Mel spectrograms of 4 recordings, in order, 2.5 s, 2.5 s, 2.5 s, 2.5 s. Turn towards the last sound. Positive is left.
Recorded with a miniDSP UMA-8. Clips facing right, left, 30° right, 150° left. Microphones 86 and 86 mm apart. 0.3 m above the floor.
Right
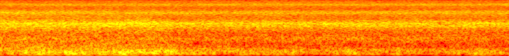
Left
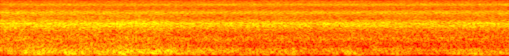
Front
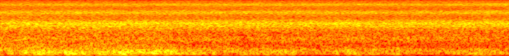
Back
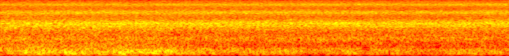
No sound to turn to.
